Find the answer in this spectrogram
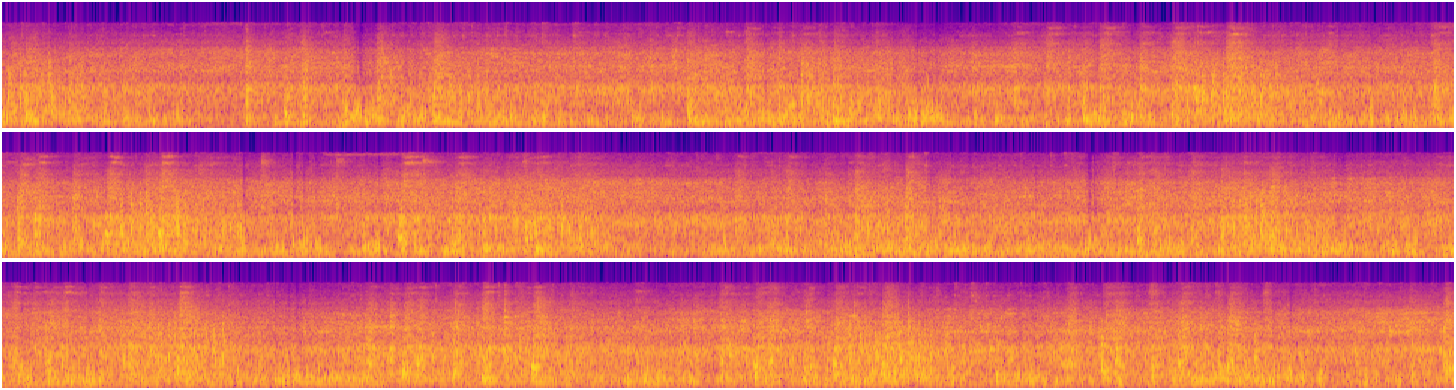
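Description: Passenger train carriage running along the line, with a steady rumble of wheels on rail and irregular clicks from the track.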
